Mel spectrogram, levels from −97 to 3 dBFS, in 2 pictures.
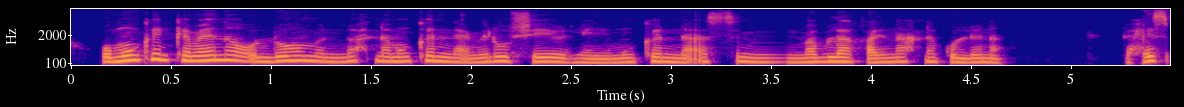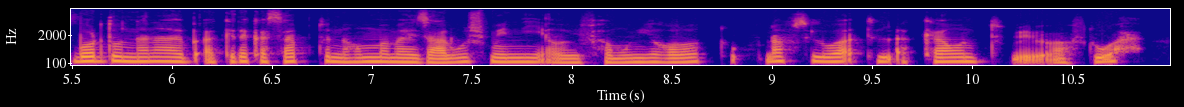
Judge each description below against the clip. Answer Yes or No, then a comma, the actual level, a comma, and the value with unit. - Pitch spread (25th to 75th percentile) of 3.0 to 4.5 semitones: No, narrow, 2.5 semitones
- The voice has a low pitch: No, medium, 175 Hz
